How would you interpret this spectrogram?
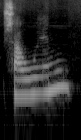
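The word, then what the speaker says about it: Samhain: the one word uh looks like Tom Payne but I think it's some sauwin ladia de los Muertos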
